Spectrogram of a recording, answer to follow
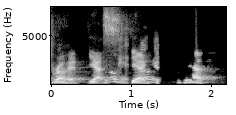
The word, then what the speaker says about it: Rohit: I'm hopefully pronouncing your name Rohit. Is that correct? Yeah, it's Rohit.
